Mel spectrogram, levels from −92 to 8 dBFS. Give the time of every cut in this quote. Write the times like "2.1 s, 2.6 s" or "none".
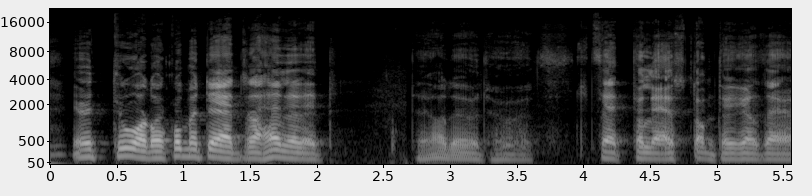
2.7 s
